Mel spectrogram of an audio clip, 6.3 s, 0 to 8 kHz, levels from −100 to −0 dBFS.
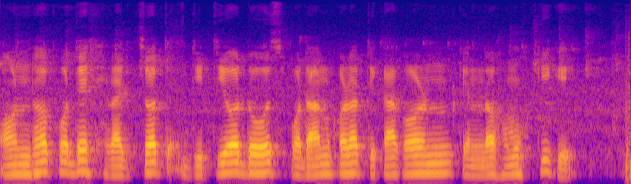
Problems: none marked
